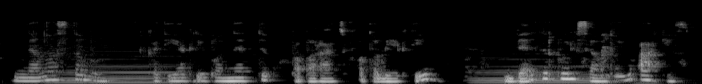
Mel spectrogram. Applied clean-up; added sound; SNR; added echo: classical method log-MMSE.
